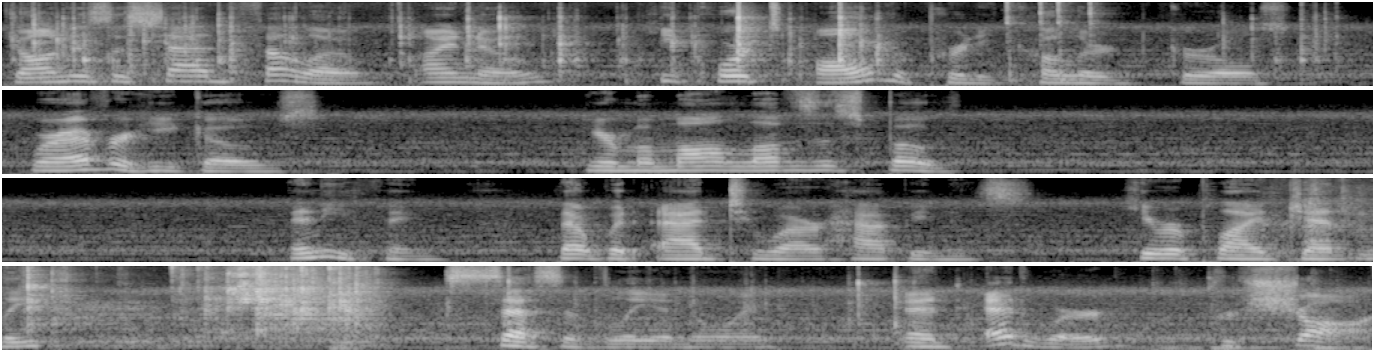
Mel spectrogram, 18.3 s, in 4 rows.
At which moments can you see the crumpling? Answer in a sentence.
You can hear the crumpling from 13.3 to 15.0 s.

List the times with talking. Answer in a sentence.
You can hear the talking from 0.0 to 5.6 s, from 6.5 to 7.8 s, from 10.1 to 13.8 s and from 15.2 to 18.2 s.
